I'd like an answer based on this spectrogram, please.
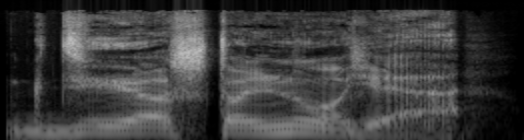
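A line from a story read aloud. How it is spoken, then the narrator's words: Strangled growl. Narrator (Russian): сдавленно прорычал Асмодей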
